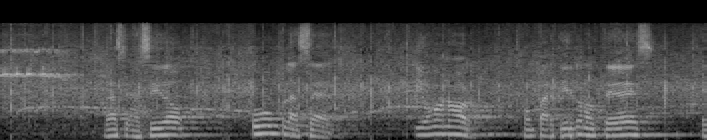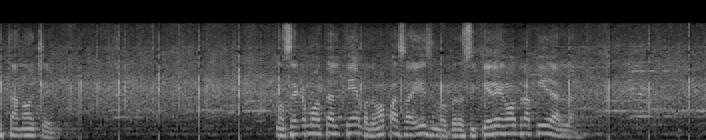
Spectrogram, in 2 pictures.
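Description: A man sings into a microphone in a large hall.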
